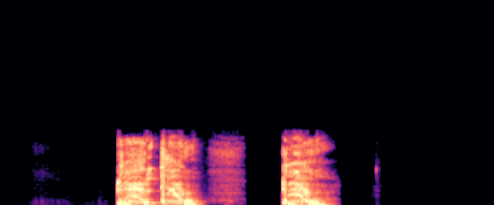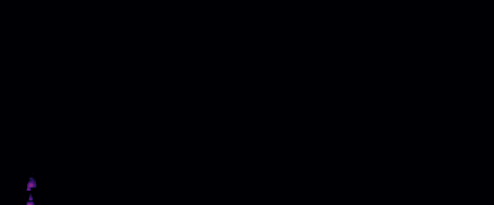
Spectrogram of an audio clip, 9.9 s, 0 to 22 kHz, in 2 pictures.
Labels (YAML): expert_labels:
- quality: good
  cough_type: dry
  dyspnea: false
  wheezing: true
  stridor: false
  choking: false
  congestion: false
  nothing: false
  diagnosis: obstructive lung disease
  severity: mild
age: 31
gender: male
respiratory_condition: true
fever_muscle_pain: true
status: COVID-19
